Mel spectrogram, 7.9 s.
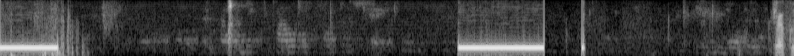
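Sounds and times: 
telephone ringing on an outgoing call: 0.0s - 0.6s, 4.6s - 5.5s.

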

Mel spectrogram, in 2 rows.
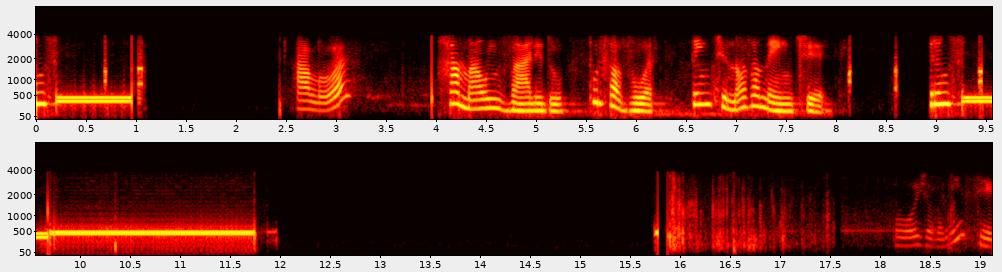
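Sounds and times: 
telephone beeps and clicks after a dropped call: 0.0s - 1.1s, 9.3s - 11.9s
telephone dial tone after a dropped call: 0.2s - 1.0s, 9.3s - 12.0s
speech: 2.6s - 3.2s, 4.1s - 8.0s, 9.0s - 9.4s, 18.5s - 19.1s.

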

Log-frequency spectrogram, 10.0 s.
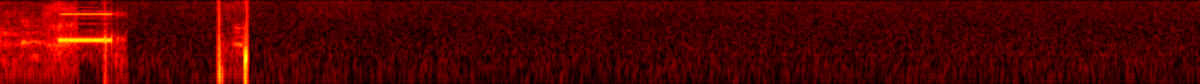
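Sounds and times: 
voicemail recording electronic beep: 0.5s - 1.1s.

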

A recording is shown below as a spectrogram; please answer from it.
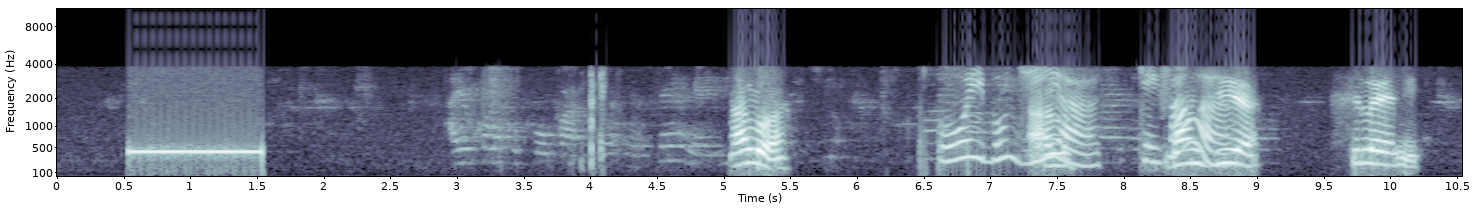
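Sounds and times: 
telephone tone while placing a call: 0.6s - 1.6s
speech: 5.0s - 5.6s, 6.6s - 9.1s, 9.7s - 10.3s.

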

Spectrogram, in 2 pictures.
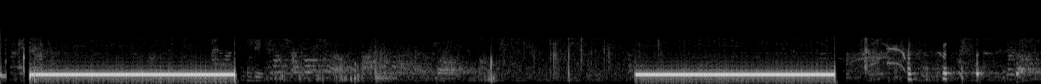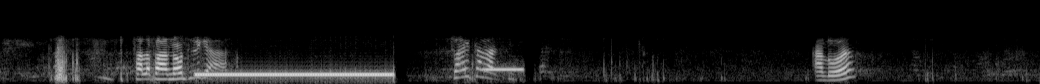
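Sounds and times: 
faint telephone line noise: 0.0s - 2.4s, 6.3s - 8.4s, 12.4s - 14.4s
long telephone line tones during a call transfer: 0.3s - 2.4s, 6.4s - 8.4s, 12.4s - 14.4s, 15.4s - 15.7s
speech: 11.8s - 12.7s, 15.0s - 15.7s, 18.6s - 19.1s.

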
